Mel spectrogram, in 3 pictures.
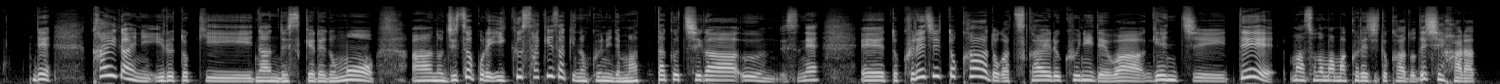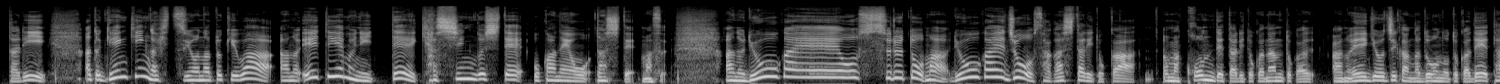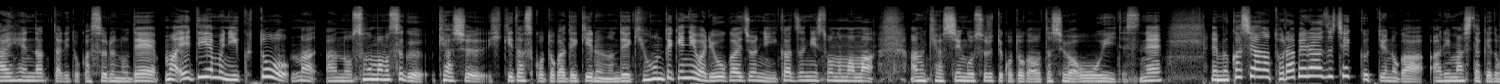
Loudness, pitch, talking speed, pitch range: -17 LUFS, 180 Hz, 370 characters per minute, 155-235 Hz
